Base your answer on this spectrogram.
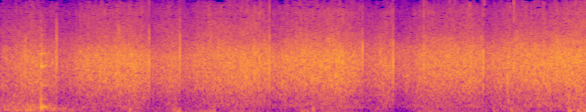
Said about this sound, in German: Und du wirst natürlich, wenn du hier hochkommst, auch einen wunderbaren Applaus bekommen für unseren Gewinner.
